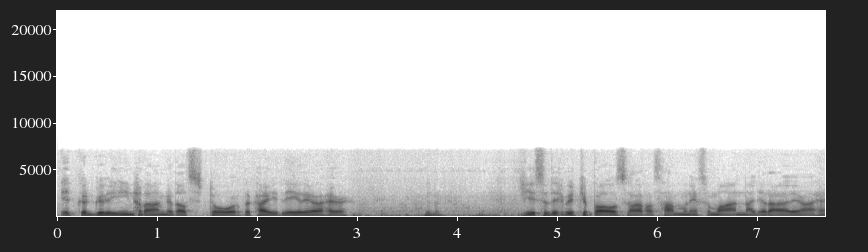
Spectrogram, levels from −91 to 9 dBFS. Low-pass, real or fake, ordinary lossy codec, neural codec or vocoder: 7.2 kHz; fake; none; codec, 16 kHz in and 24 kHz out, 0.6 kbps, FocalCodec, streaming, 2048 codes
